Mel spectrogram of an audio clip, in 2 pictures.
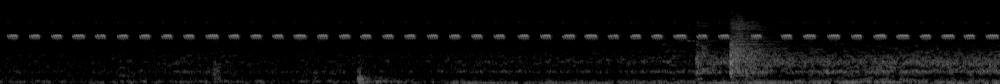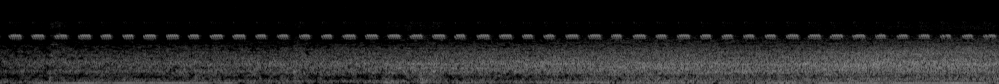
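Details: Night cricket singing in courtship before dawn: steady high chirps about four per second, a few sharp clicks early, then a rising broad hiss swells through the second half and partly covers the song.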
